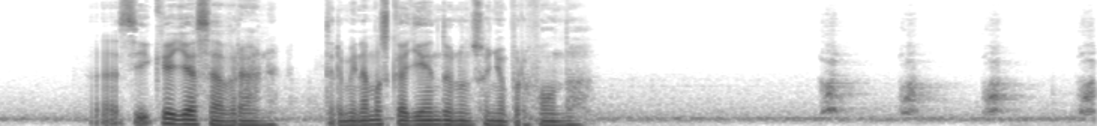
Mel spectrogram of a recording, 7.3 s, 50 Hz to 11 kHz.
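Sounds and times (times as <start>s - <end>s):
constant low hum: 0.0s - 7.2s
speech: 0.6s - 4.1s
dogs barking with sharp yaps: 5.5s - 7.2s.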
